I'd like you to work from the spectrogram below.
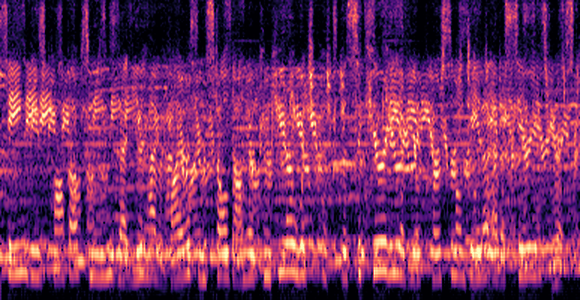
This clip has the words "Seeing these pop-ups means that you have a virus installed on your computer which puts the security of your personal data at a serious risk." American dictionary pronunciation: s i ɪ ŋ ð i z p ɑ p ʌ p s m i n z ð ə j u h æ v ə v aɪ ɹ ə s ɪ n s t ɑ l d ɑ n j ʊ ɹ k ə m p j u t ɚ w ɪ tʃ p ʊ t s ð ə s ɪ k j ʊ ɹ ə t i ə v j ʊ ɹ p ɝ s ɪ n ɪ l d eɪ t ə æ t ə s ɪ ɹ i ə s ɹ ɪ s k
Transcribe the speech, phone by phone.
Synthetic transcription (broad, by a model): s i ɪ ŋ ð i z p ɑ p ʌ p s m i n z ð ə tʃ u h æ v ə v aɪ ɹ ə s ɪ n s t ɑ l d n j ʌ ɹ k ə m p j u t ɚ w ɪ tʃ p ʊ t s ð ə s ɪ k j ʊ ɹ ə t i ə v j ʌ ɹ p ɝ s n l d eɪ t ə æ t ə s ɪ ɹ i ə s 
